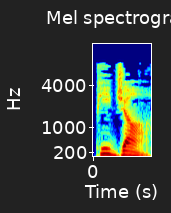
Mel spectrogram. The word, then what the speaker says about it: ဘုရား: The umbrella term phaya, pronounced pija, which derives from Sanskrit vara, refers to pagodas,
